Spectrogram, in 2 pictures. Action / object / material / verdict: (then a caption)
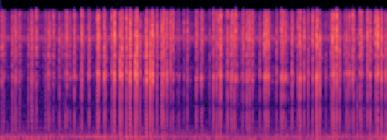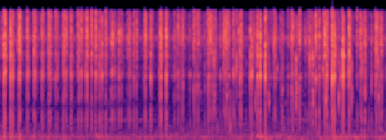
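shake / small plastic bottle / plastic / none. A small white plastic bottle is shaken vigorously by hand close up, giving a fast, continuous bright rattle with a steady low rumble underneath. The dense clicks run throughout without a break.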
